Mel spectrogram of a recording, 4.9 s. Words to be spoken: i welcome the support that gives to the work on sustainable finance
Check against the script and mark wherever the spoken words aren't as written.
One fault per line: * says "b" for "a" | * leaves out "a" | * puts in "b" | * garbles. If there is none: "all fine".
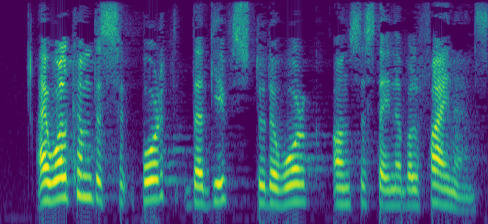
all fine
